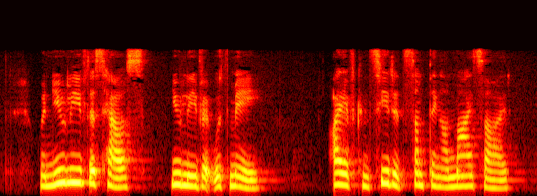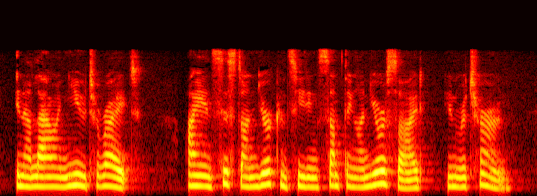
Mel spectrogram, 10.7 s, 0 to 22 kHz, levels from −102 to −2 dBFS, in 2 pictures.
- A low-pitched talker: No, high, 205 Hz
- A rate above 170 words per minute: Yes, average, 185 wpm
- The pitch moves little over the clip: No, average, 3.1 semitones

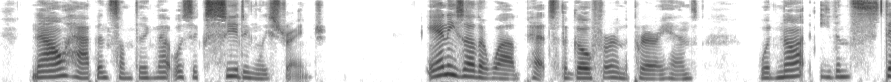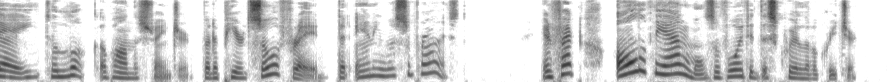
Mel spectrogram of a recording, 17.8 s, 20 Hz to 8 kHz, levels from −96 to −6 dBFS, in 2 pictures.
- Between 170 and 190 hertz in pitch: No, high, 205 Hz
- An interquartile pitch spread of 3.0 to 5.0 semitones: No, wide, 5.5 semitones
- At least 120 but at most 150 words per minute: No, average, 160 wpm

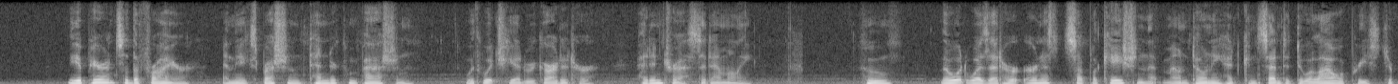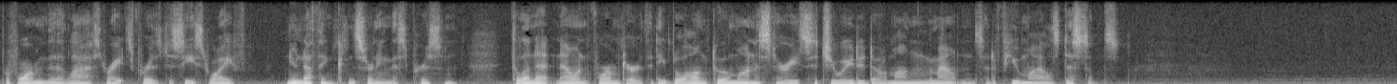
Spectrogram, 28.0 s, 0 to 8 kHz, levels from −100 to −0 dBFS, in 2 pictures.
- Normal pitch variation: Yes, average, 3.0 semitones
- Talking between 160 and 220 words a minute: No, average, 150 wpm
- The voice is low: Yes, low, 105 Hz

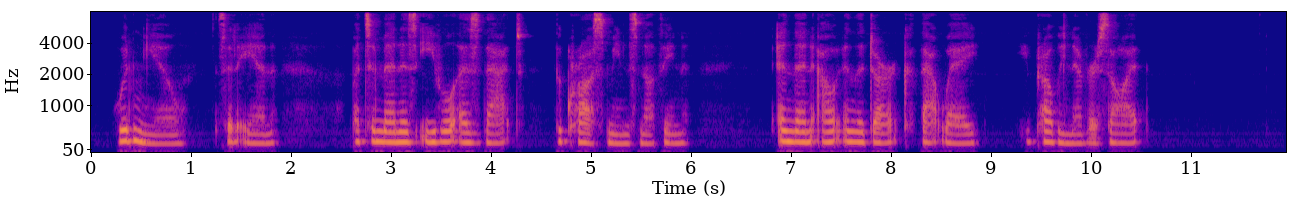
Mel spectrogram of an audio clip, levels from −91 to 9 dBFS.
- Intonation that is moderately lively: No, narrow, 2.1 semitones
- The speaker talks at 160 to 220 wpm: No, average, 140 wpm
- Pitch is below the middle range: No, high, 215 Hz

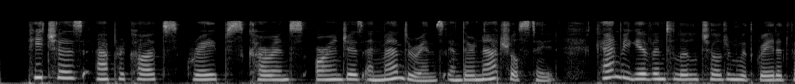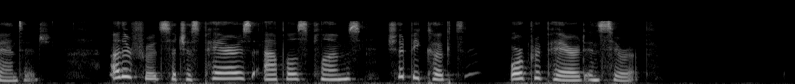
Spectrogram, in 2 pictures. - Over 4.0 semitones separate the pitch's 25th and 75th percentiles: No, average, 3.2 semitones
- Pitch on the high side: Yes, high, 230 Hz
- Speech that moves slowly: Yes, slow, 130 wpm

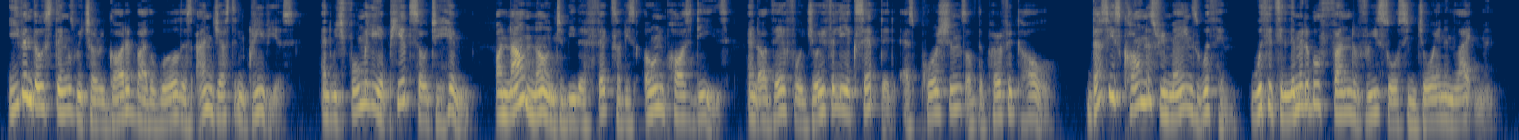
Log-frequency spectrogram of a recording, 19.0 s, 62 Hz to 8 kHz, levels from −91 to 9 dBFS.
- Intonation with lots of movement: Yes, wide, 7.4 semitones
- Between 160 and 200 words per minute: Yes, average, 185 wpm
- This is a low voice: No, medium, 165 Hz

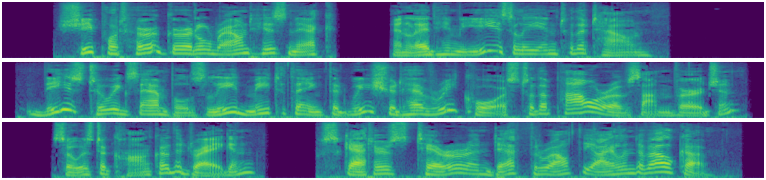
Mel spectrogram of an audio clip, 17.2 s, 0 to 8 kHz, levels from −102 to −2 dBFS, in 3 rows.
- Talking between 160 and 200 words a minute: Yes, average, 170 wpm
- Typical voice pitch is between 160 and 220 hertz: No, medium, 145 Hz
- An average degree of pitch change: No, wide, 6.6 semitones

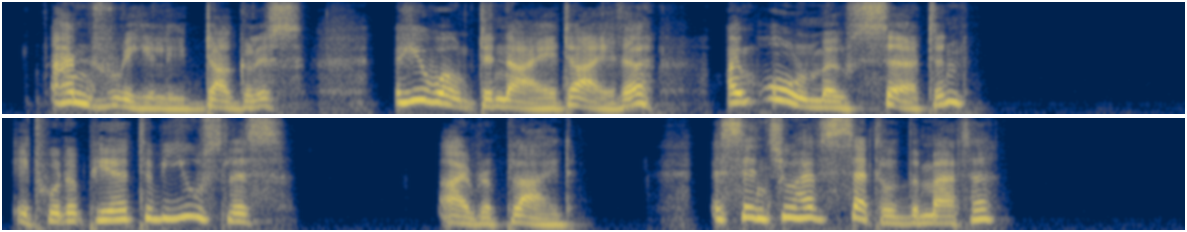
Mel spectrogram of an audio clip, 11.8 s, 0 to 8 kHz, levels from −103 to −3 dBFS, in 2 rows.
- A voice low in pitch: No, medium, 150 Hz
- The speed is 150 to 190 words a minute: No, slow, 135 wpm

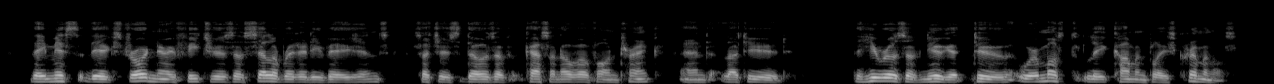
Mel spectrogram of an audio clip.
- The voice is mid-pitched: No, low, 120 Hz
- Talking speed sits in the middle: No, slow, 120 wpm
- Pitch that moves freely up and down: No, average, 2.9 semitones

